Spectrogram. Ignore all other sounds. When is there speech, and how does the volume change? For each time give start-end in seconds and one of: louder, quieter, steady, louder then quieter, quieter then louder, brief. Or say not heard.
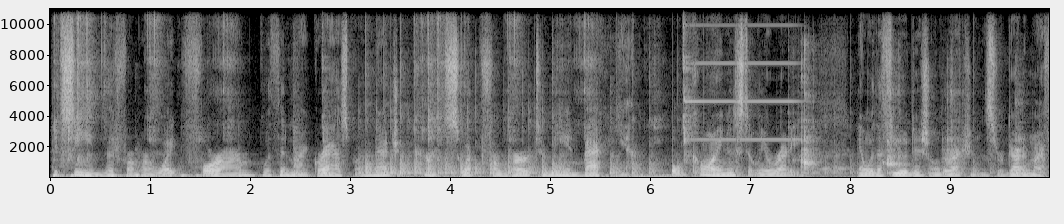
0.0-9.9 steady.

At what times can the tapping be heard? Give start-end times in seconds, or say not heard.
0.0-9.7.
